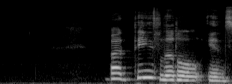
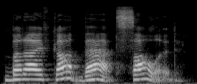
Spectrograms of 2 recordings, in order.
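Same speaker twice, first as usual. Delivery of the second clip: proud, louder and higher; with feeling; 5 semitones higher, 5 dB louder than usual. A narrator's reading. Student boasting of his one phrase, proudly. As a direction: declare it with pride. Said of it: "then added with feeling".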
